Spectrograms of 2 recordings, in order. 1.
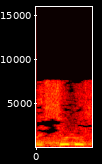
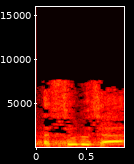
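تنتهي الكلمة بحركة الضمة. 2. تنتهي الكلمة بحركة الفتحة. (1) "ورفعه" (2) "يجوز نصب الثلث الأول"

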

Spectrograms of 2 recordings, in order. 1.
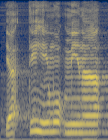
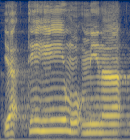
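الهاء فيها كسرة قصيرة، غير ممدودة. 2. الهاء فيها كسرة ممدودة إلى حركتين. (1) "النطق بها مكسورة كسرا كاملا من غير إشباع" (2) "الإشباع"

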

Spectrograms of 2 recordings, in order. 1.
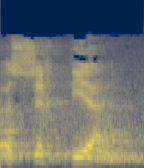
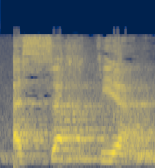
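المقطع الأول فيه حركة مختلفة. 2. المقطع الأول فيه حركة 'a'. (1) "والمشهور عند كثير من الناس يقول" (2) "هذا هو الصحيح في نطقه بفتح السين"

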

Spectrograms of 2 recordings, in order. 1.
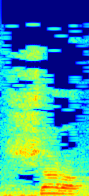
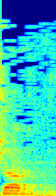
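يُسمع حركة قصيرة بين الراء والتاء. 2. لا يُسمع أي حركة بين الراء والتاء. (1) "شرط جمع شرط بفتحتين زي قلم وأقلام" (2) "مش شرط"

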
